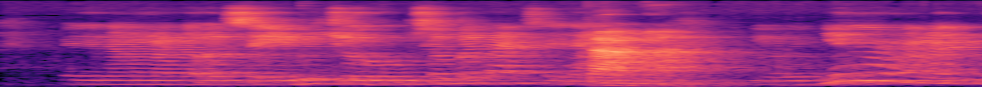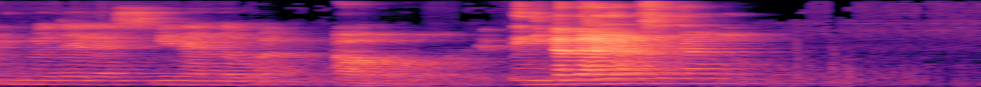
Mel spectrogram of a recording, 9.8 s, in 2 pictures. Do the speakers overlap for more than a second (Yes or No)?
No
